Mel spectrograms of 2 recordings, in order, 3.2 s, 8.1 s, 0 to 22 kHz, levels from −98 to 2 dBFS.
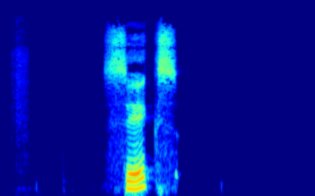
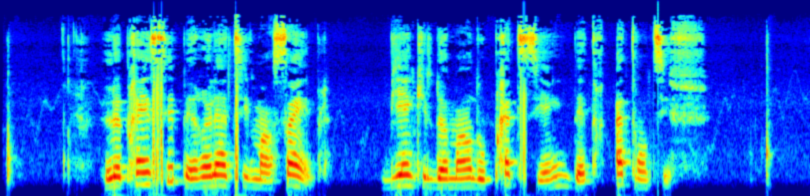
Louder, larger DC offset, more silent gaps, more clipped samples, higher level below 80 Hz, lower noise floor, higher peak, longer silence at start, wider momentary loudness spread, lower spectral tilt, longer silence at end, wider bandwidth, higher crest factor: second, -31 LUFS vs -15 LUFS; neither; neither; neither; second, -76 dBFS vs -66 dBFS; first, under -90 dBFS vs -63 dBFS; second, -16 dBFS vs 0 dBFS; first, 1.1 s vs 0.05 s; about the same, 17 LU vs 15 LU; first, -5 dB/octave vs 0 dB/octave; first, 1.4 s vs 1.05 s; second, 14 kHz vs 16.5 kHz; first, 22 dB vs 16 dB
